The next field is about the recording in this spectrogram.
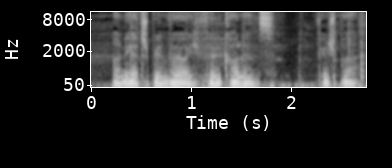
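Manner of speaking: airy, breathy radio-announcer voice. Doing a radio-style announcement of what is played, in a breathy radio-host voice. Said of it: "Ich habe diesen Radiohaucher jetzt drauf".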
